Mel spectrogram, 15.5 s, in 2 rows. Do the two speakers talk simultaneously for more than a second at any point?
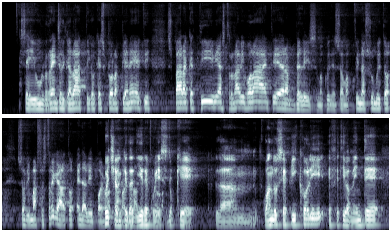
Yes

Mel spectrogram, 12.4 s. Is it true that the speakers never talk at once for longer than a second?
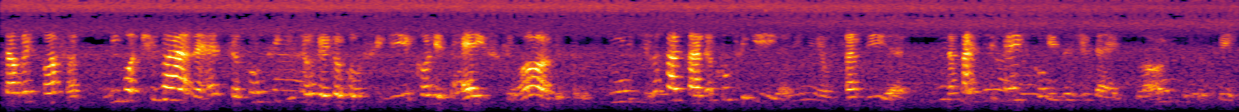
No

